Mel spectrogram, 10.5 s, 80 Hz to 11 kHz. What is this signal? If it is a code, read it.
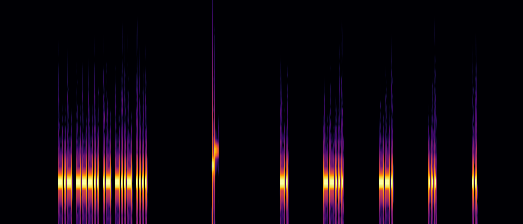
Morse code, heard as a keyed tone, about 40 wpm, spaced as for 17 wpm, 700 Hz. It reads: K8AXH N7GSI
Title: USA Call Signs - 5 Characters - 8x Character Spacing - 40wpm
